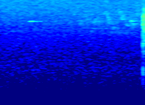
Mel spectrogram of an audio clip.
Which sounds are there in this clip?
Pacific Wren song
